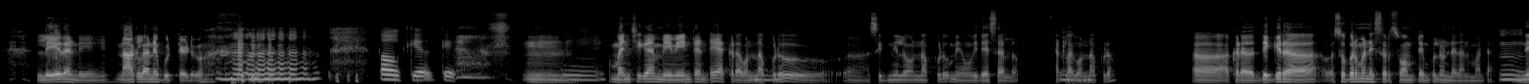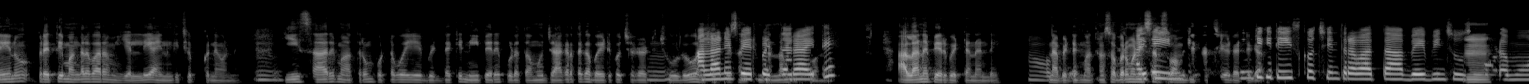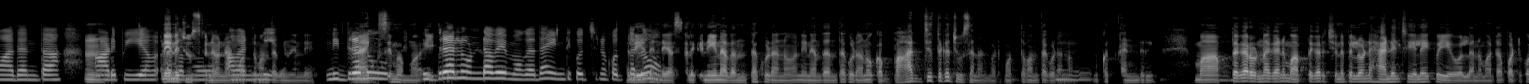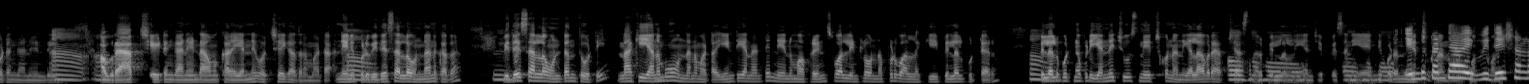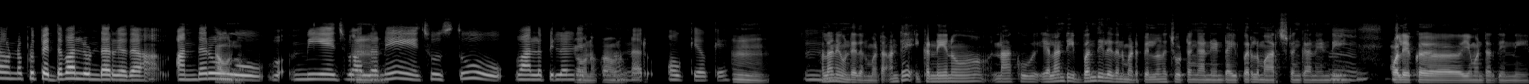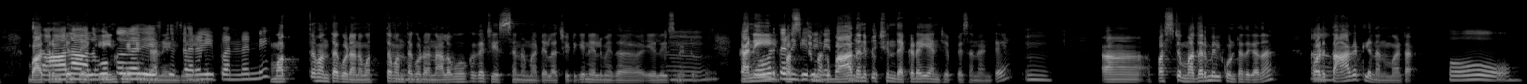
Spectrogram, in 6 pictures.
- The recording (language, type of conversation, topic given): Telugu, podcast, మొదటి బిడ్డ పుట్టే సమయంలో మీ అనుభవం ఎలా ఉండేది?
- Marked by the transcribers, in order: laugh; sniff; laugh; tapping; other noise; in English: "బేబీని"; in English: "మాక్సిమం"; in English: "హ్యాండిల్"; in English: "వ్రాప్"; in English: "ఫ్రెండ్స్"; sniff; in English: "వ్రాప్"; in English: "ఏజ్"; in English: "బాత్రూమ్"; in English: "క్లీన్"; in English: "ఫస్ట్"; in English: "ఫస్ట్ మదర్"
